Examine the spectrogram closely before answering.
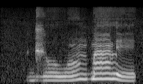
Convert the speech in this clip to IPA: d͡ʒ o˨ w ɔ̃˨˦ ɡ͡b ã˦ l e˧

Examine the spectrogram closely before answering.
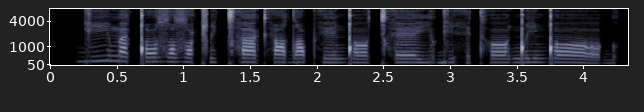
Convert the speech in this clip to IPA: ɡ iː m a ǃ o zˤ ʊ zˤ ʊ ǁ i ǀʰ a kʰ ɪː dˤ ɛ pʰ ɪː ŋ͡ǃ ɔː ǀʰ ɛː j ʊ ɡ i h ɪ tʰ ɔː ŋ͡ǃ i ŋ͡ǃ ɔː ɡ

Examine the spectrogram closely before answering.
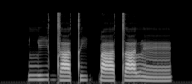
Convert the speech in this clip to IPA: l i˦ d a˧ t i˦ k͡p a˧ t a˦ l ɛ̃˧

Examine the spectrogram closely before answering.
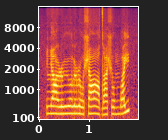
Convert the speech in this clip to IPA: ʎ ɑː ɭ ʉː ʊ̯ l o ɭ o ʃ ɑː dˤ ʉː ʃ o ŋʷ ɑ j

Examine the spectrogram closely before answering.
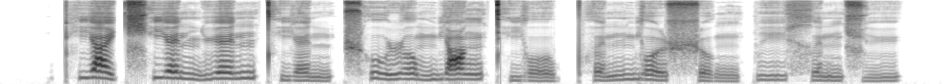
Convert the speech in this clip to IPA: pʰ j ä˥˧ t͡ɕʰ j ɛ˥˩ n ɥ ɛ˥ n t̪ʰ j ɛ˨˩ n ʈ͡ʂʰ u˥˧ ɻ ɤ˥˩ m j ɑ˥ ŋ t̪ʰ j o˨˩ ʊ̯ pʰ ə˧˥ n m j o˧ ʊ̯ ʂ ʊ˨˩ ŋ p i˥ x ə˥ n ɕ y˧˥

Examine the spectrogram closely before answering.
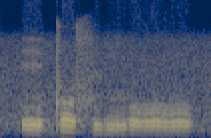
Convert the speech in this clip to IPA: e˨ d o˦˨ s ɨ˨ ŋ oː˨

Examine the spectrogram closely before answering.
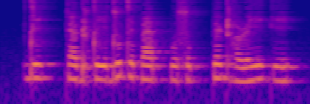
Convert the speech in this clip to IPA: d iː kː æ ɖ u t iː d u t e p æ pː u s u pː e ɖʱ ɒ ɭ iː k i

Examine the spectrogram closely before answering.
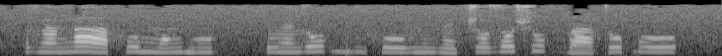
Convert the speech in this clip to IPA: z ã˧ ŋ aː˦˨ f o˧ m ɔ̃˨˦ ɡ͡b ũ˧ | l ɛ̃˧ z oː˦ ɡ͡b iː˧ f oː˧ v ĩ˧ z ɛ̃˨ t͡ʃ ɔ˧ z ɔ˦ ʃ oː˦ ɡ͡b aː˨ t o˦ ɓ oː˦

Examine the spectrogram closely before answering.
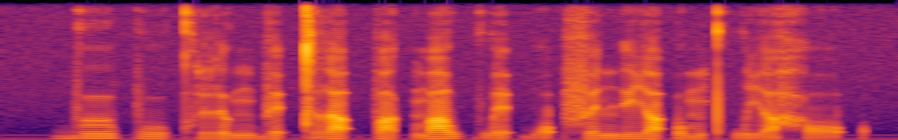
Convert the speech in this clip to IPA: b ɯː˦˥ p uː˨˩ kʰ r ɯ˩˦ ŋ b e˨˩ ʔ t r a˦˥ ʔ p a˨˩ k̚ m a˥˩ w k w e˨˩ ʔ b ɔ˨˩ ʔ f e˦˥ n j i˧ a̯ ʔ o˧ m kʰ w i˨˩ a̯ h ɔ˨˩ ʔ

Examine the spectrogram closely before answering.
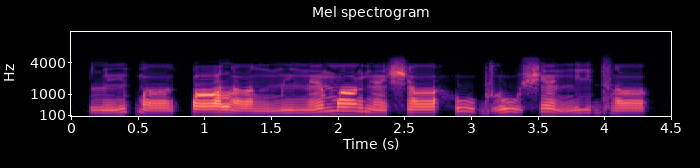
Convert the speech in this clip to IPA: l ĩ˩˥ ɓ ɑ̃˩ k͡p ɑ˧ l ɑ̃˩ n m ĩ˩ n ɛ̃˥ m ɑ̃˥ ɡ ɛ̃˩ ʃ ɑ̃˧ h u˥˩ ɡ l u˥˩ ʃ ɛ̃˥˩ n i˧ d͡z ɑ̃˧

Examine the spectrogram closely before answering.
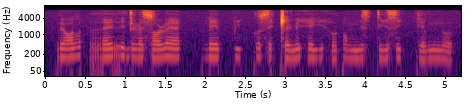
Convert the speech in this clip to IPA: ɾʲ ɔ l | r ɛ ɪ̯ r i d e ɭ ɛ s ɔ ɭ ɛ | ɗ e pː i kː ʊ s e ǁ e ɳ i h e j i h ʊ ɠ ɔ mː i s t i s i kː ɪ l nː ʊ

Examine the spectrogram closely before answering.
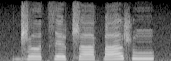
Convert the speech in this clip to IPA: ɖ͡ʐ ʌː t͡s ɛ ʈ͡ʂ aː k͡p a ʂ õ

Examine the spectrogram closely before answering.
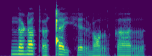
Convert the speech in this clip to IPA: n œ˦ ɳ ɐ˦ tʼ œ˨ ǃ ɛ˦˨ j h ɪ˦ r ɳ ɔ˨ r k ɐ˨ r

